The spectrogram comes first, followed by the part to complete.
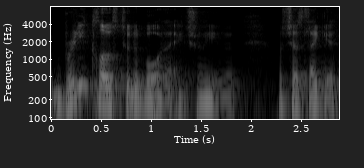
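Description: The voice belongs to a man with a German accent. His tone is dark and mellow. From East Germany. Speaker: podcast co-host. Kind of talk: casual chat.

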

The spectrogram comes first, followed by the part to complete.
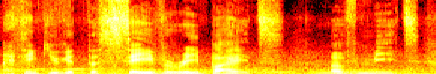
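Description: A man speaks with a medium pitch. Noticeable background noise sits behind him. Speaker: podcast co-host teaching English and Japanese. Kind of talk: casual chat.

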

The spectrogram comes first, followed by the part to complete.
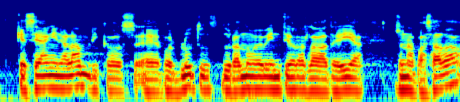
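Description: In a Madrid accent, a man with a fairly low pitch talks at a fairly quick pace in a monotone, flat intonation. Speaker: podcaster and YouTuber. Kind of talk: casual chat.

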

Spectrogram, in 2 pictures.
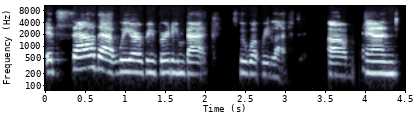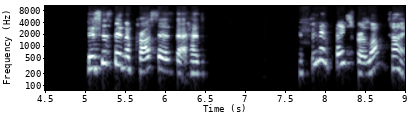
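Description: A woman with a Spanish accent, a fairly high pitch and lively intonation at a moderate pace with long, frequent pauses, her sound dry and close with no echo. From Mexican heritage. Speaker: podcast guest. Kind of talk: political talk show.

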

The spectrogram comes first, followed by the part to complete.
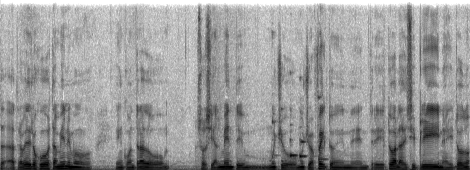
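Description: The man speaks at a very slow pace. His pitch varies in an ordinary way. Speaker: former footballer. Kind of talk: radio interview.

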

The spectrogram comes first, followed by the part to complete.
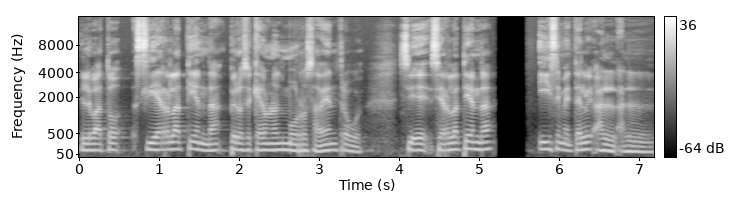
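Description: With an ordinary speaking voice, a man talks at medium pitch and fairly even intonation. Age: 30s. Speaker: podcast co-host. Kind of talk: casual chat.

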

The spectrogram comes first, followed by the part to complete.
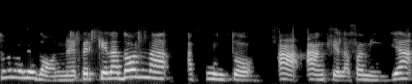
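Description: A woman with an ordinary speaking voice talks at a moderate pace. Her intonation is lively. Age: 50s. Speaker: lawyer. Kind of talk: interview.

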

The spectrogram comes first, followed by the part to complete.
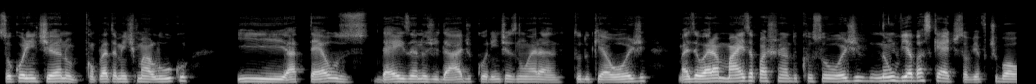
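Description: A man with an ordinary speaking voice talks at a medium pitch and a fairly quick pace with fairly even intonation. The sound is dry and close with no echo over a quiet background. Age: 20s. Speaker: basketball content creator. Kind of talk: casual chat.

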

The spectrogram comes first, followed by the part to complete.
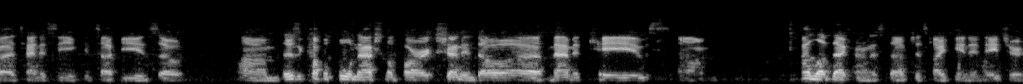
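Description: A man with an American accent speaks in a plain, everyday voice, fairly low in pitch with fairly even intonation. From Philadelphia, Pennsylvania. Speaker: engineer in the oil and gas industry. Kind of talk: casual chat.

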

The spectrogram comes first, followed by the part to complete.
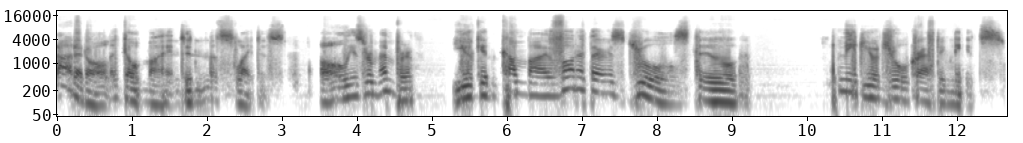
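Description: In a put-on character voice, a man speaks at a fairly high pitch. His delivery is very slow, with very wide pitch swings. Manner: polite, salesman-like.

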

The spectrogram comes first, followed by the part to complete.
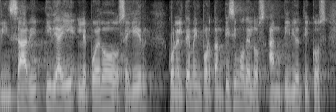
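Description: A man speaks at a moderate pace in a normal speaking voice. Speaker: news show host. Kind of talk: news commentary. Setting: studio.

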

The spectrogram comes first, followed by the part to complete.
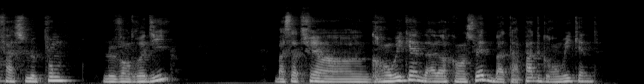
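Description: In a very clean recording with a silent background, a man speaks at a fairly slow pace with a dark, mellow, somewhat breathy tone, medium pitch and ordinary pitch variation. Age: 20s. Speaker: teacher. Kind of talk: casual chat.

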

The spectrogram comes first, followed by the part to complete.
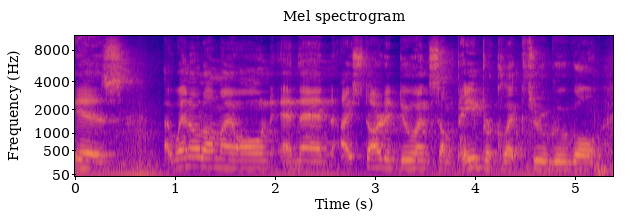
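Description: Noticeable background noise and audible room echo surround a man speaking at a fairly slow pace with very even loudness. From Canada (Calgary, Alberta). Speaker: lawyer. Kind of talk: casual interview. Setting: his law office.

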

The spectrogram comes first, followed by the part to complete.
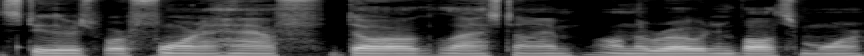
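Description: A man's dark, mellow, fairly low voice with an American accent and flat, monotone intonation against a quiet background. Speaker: sports betting podcaster. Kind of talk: solo casual monologue. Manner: halting, many fillers.

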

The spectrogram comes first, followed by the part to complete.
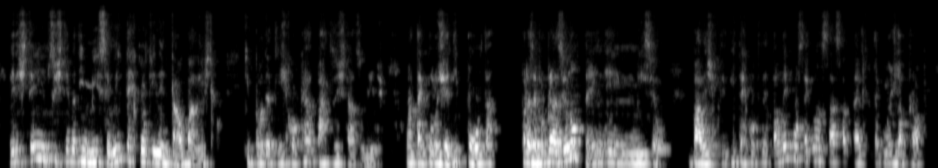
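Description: Somewhat breathy and dark, mellow in tone, a man talks at a fairly quick pace with a fairly high pitch and ordinary pitch variation. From Brazilian Northeast (Recife area). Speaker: history commentator. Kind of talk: interview.

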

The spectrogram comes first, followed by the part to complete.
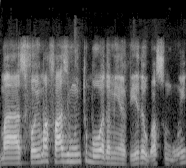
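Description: A man's dark, mellow tone at a fairly quick pace, with a dry, close sound and no echo. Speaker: pro wrestler. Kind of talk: casual interview.

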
